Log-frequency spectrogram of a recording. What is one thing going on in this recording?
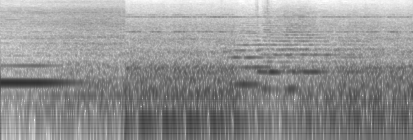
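A diesel locomotive idles.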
